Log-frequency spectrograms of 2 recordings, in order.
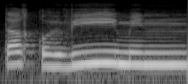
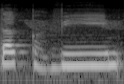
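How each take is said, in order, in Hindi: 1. शब्द के अंत में एक अतिरिक्त 'in' आवाज़ जुड़ती है। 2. शब्द 'in' अंत के बिना रुक जाता है।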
